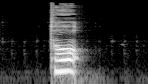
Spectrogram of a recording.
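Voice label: "と", Japanese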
